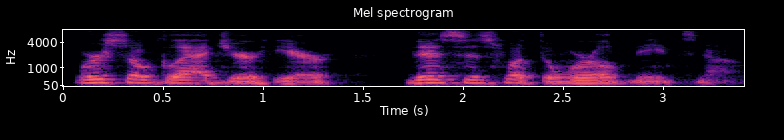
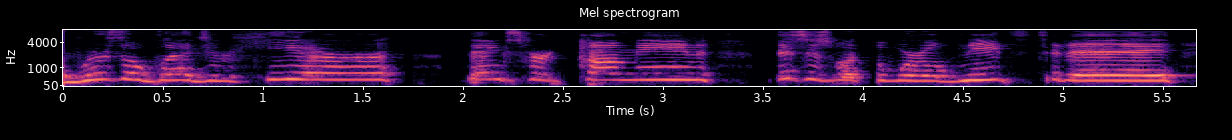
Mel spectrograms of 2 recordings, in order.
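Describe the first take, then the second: First: Hushed but voiced, softer; imitated whisper. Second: Gushing welcome. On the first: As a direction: confide it softly, as if into someone's ear. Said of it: "make those whispers in my ear". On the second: Retold or imitated. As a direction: imitate a delighted crowd greeting, pitched way up. Retells crowd's grateful welcome.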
